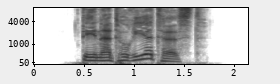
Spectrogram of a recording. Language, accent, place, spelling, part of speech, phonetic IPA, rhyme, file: German, Germany, Berlin, denaturiertest, verb, [denatuˈʁiːɐ̯təst], -iːɐ̯təst, De-denaturiertest.ogg
- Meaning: inflection of denaturieren: 1. second-person singular preterite 2. second-person singular subjunctive II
